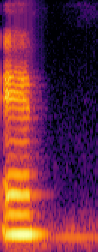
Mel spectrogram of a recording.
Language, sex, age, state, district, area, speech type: Assamese, female, 18-30, Assam, Morigaon, rural, read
